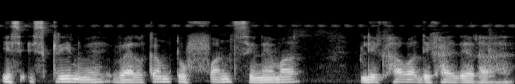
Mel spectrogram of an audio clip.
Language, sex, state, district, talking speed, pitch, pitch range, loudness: Hindi, male, Delhi, New Delhi, 150 wpm, 110 Hz, 105-120 Hz, -14 LUFS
